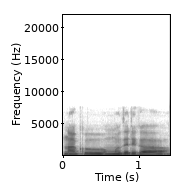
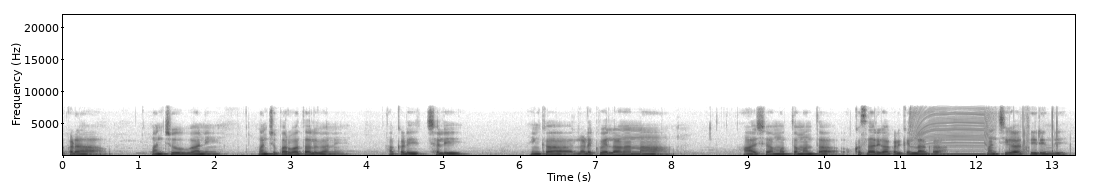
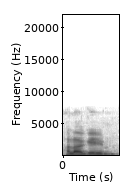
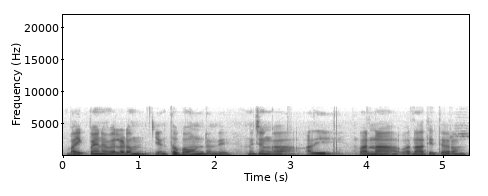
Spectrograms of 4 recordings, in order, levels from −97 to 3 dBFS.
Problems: background sounds at intervals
